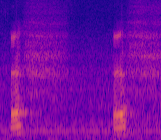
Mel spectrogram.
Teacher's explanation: والفاء تخرج بباطن الشفه السفلى مع اطراف الثنايا العليا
